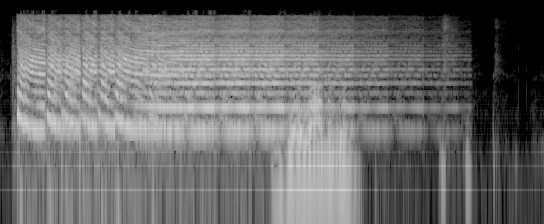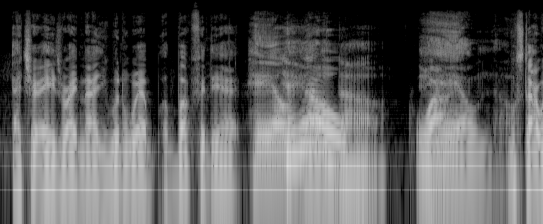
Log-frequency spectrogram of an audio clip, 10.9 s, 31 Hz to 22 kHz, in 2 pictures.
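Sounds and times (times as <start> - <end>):
air horn blasts: 0.1 - 4.8
speech: 3.2 - 3.6, 5.6 - 10.8.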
